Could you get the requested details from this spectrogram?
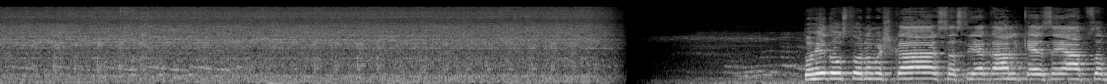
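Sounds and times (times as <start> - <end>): rushing hiss of background noise: 0.0 - 6.2.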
